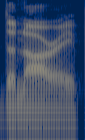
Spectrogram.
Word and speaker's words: Donaire: So getting back to the World Boxing Super Series for a second, I mean, obviously both the Inoue-Donaire, I always say Donaire. I mean, I've heard people pronounce it Donare, but I'm going to say Donaire.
